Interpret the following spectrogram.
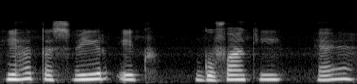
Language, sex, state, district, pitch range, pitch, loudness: Hindi, female, Gujarat, Valsad, 220-235 Hz, 225 Hz, -16 LUFS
